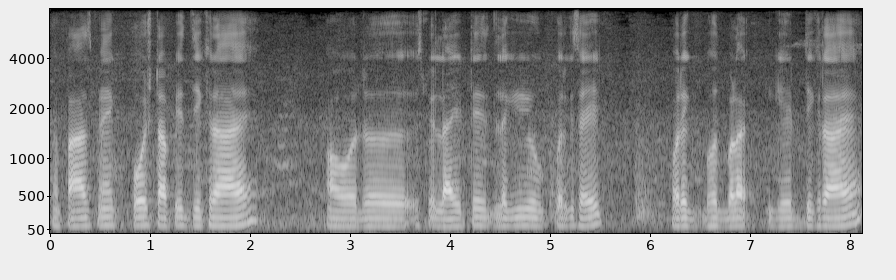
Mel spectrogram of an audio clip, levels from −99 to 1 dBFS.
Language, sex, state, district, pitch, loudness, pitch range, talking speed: Hindi, male, Bihar, Gaya, 105 Hz, -21 LUFS, 100-110 Hz, 175 wpm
